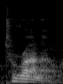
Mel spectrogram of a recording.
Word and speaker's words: Toronto: second like a Toronto doesn't really have a second tee when you pronounce it I said it yeah Toronto okay yeah Ottawa I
